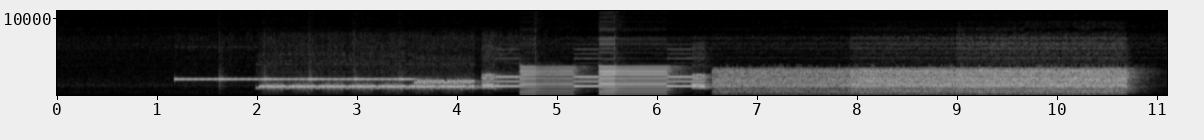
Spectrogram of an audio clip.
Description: Dial-up modem handshake (V.34 or later), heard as a whistle, warbles, then hiss, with room echo.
